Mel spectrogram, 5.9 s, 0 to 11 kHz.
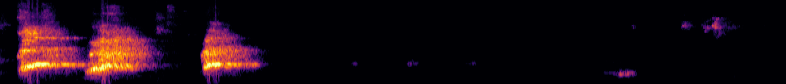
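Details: Cavalier King Charles Spaniel puppies meeting the household's big dogs indoors, 12/13/22: three strong, rasping barks in under two seconds, followed by near silence with a couple of tiny faint squeaks.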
